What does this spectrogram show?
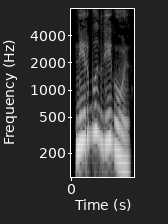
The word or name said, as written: ನಿರ್ಬುದ್ಧಿಗೊಳ್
